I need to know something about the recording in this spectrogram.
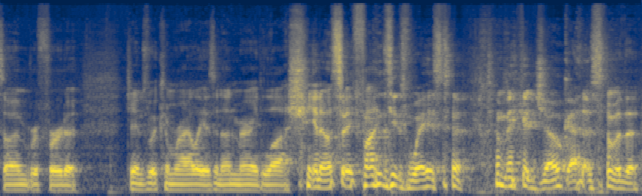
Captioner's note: laughs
